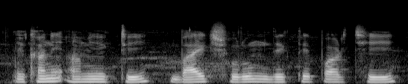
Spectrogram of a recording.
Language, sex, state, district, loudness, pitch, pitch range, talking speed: Bengali, male, West Bengal, Cooch Behar, -18 LUFS, 120 Hz, 115-125 Hz, 105 wpm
